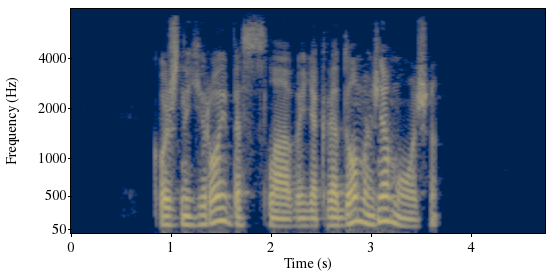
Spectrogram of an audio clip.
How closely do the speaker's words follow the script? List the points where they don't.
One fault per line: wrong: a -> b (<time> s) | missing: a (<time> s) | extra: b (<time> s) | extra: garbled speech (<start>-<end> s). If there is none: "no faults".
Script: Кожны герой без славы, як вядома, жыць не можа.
missing: жыць (3.0 s)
